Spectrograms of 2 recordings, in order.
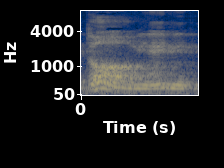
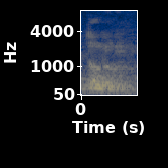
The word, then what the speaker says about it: domine: diciamo sempre domine in Italia, ma invece domine. Domine.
